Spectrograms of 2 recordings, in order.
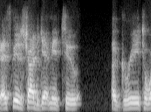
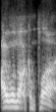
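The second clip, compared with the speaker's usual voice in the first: mock, half-joking, half-serious defiant tone; 3 semitones higher than usual. Retelling answering a coworker who handed over a mask, tongue-in-cheek. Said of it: "sort of tongue in cheek".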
